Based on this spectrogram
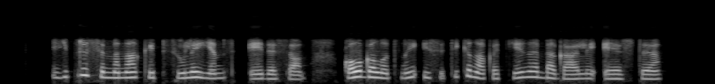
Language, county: Lithuanian, Kaunas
